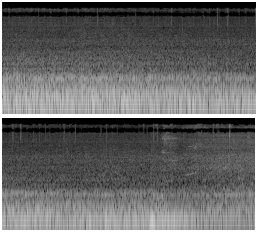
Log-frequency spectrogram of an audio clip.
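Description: Low rumble of an airliner heard from inside the cabin as it rolls along the runway after landing, easing gradually as it slows. A single thump comes about eight seconds in, and the rumble drops to a quieter level just after.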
